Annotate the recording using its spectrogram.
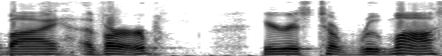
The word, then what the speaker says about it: terumah: Now, the word for heave offering is terumah. T, the short E, R-U-M-A-H, terumah.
